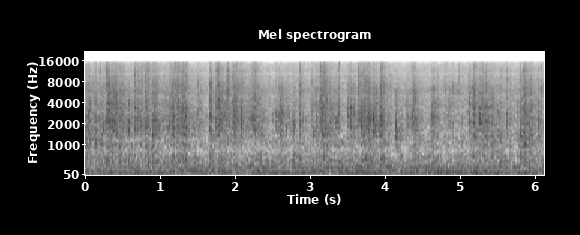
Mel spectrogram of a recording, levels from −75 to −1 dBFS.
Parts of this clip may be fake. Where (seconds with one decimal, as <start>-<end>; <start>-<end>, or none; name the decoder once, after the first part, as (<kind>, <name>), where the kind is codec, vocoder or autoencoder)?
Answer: none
